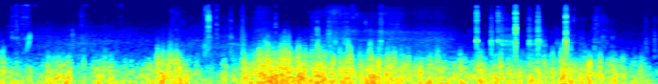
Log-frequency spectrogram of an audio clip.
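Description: Rumbling wind on the microphone and water being stirred by hands as a sea trout is lowered into a shallow rock pool for release. Several sharp splashes or clicks come near the end.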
